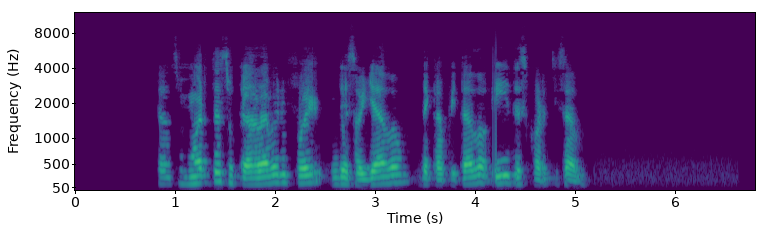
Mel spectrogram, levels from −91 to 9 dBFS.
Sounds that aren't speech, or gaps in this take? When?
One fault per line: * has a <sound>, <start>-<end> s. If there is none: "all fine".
all fine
